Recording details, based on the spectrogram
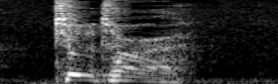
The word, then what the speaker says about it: tuatara: Tuatara.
